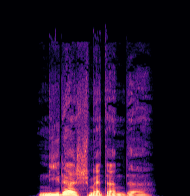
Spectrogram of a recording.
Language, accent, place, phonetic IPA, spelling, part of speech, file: German, Germany, Berlin, [ˈniːdɐˌʃmɛtɐndə], niederschmetternde, adjective, De-niederschmetternde.ogg
- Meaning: inflection of niederschmetternd: 1. strong/mixed nominative/accusative feminine singular 2. strong nominative/accusative plural 3. weak nominative all-gender singular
